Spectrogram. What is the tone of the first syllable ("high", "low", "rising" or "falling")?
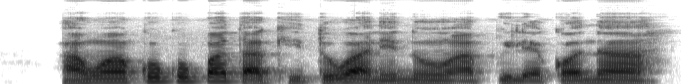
low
